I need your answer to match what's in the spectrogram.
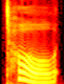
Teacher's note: The second syllable, tull, is unstressed. It's quick, soft, and at a lower pitch.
